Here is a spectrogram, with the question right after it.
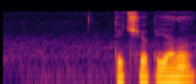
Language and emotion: Russian, neutral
